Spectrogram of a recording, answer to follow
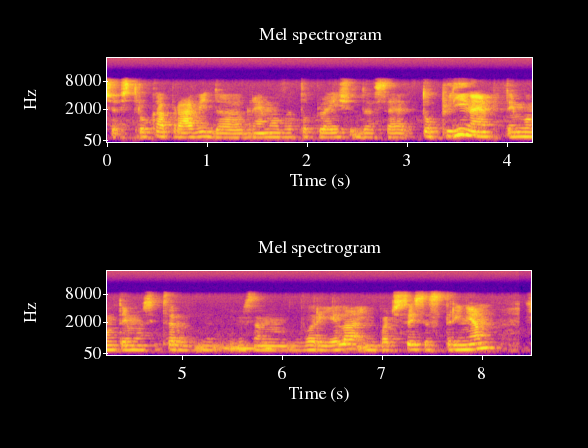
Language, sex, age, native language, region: Slovenian, female, 18-29, Slovenian, Central Slovenia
